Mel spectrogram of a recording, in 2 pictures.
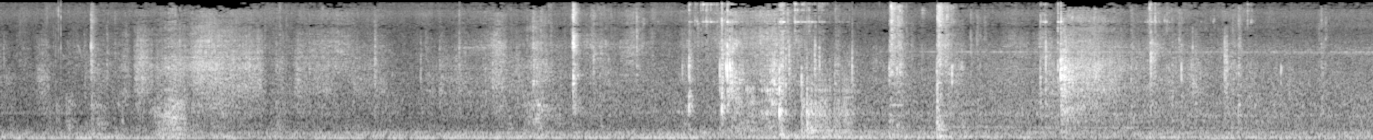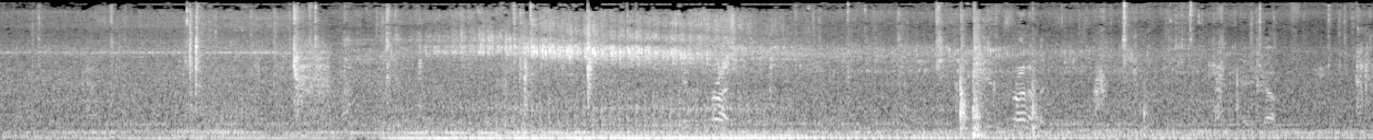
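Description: Sailboat mast and its rigging giving scattered knocks and clinks as the mast is handled and walked up. Underneath runs a low rumble with a steady hum that swells louder in the second half.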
